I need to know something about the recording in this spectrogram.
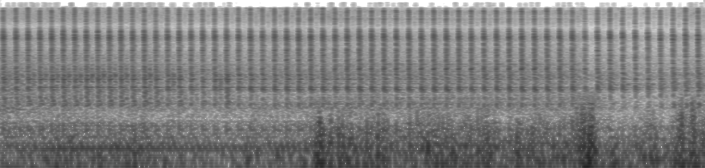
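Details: Mitsubishi petrol engine idling with a rapid, sharp, even knock that persists through a couple of throttle blips.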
